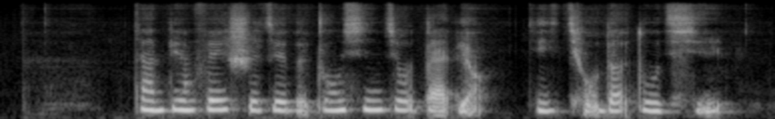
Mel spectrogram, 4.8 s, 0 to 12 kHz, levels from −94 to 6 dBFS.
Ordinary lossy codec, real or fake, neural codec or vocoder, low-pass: AAC, 64 kbps; fake; codec, 32 kHz, 1.9 kbps, SNAC; 10.8 kHz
